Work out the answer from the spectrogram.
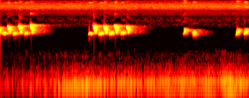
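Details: Late-night Northern mockingbird song in early spring, imitating various birds: two chattering bursts of rapid notes, then two short separate chirps, over a soft low hum.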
